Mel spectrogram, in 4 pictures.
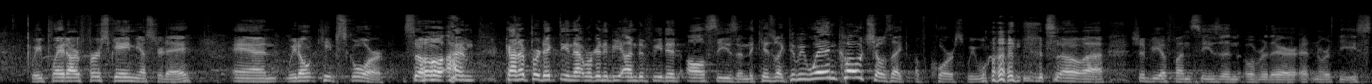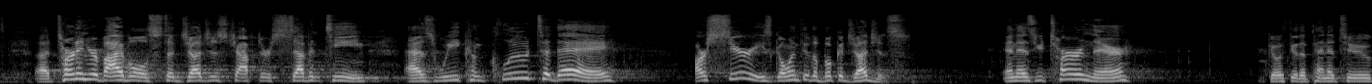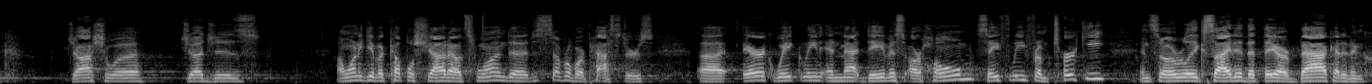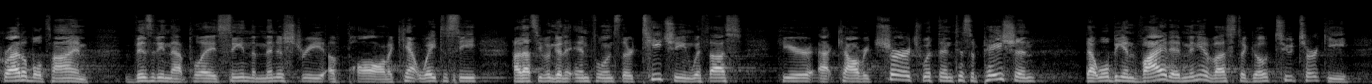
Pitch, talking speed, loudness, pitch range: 160 Hz, 180 wpm, -23 LUFS, 145-180 Hz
